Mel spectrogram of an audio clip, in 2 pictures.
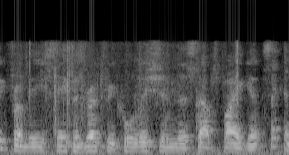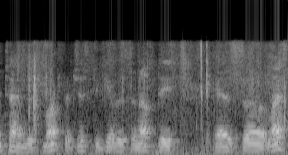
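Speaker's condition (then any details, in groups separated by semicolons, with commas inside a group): No condition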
